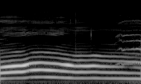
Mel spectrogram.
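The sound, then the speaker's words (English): A voice imitates a sad dog with one long, drawn-out whimpering cry, its pitch rising slightly and then sagging as it holds steady and fairly loud, with no other talking. “I remember walking into my backyard one day when I was in school, and I could hear, like, this sad barking going...”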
